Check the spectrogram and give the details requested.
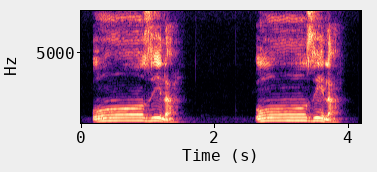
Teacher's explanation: Ketika kita sebut huruf nun, maka kita sudah merasakan huruf za. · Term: dengung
